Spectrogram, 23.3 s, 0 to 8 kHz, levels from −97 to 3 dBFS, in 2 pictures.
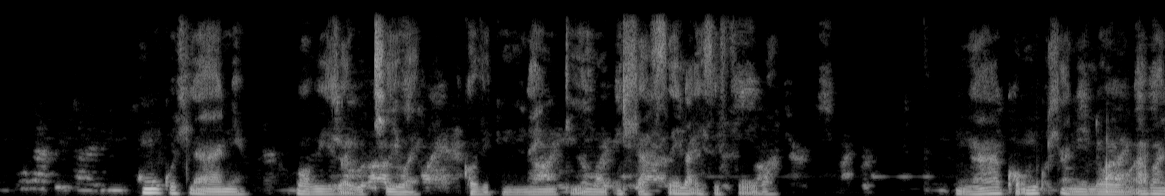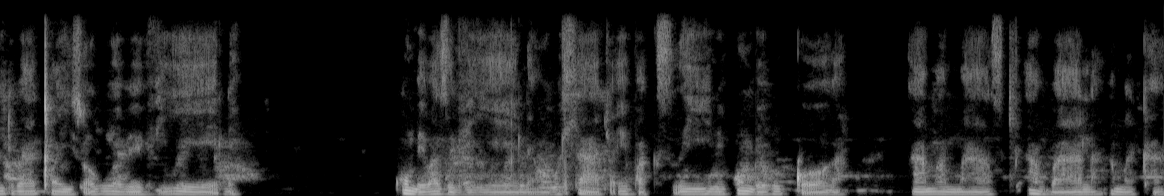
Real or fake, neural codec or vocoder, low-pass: real; none; 7.2 kHz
